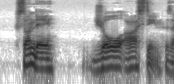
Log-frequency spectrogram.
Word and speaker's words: Joel Osteen: Number 1, 2, 3, 4, 5, Sunday, Joel Osteen. Is that how you say his name? Yep, Joel Osteen, yeah.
